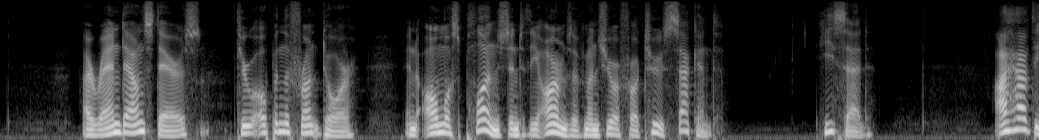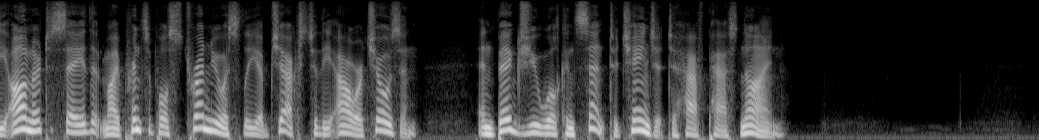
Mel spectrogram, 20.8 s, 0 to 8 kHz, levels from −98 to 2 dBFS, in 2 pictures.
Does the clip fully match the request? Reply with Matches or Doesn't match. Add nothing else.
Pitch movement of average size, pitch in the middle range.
Doesn't match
